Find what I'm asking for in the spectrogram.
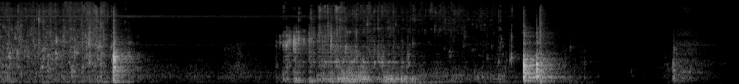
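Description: Water pouring into a cooking pot to boil nana chembu (taro root) in a home kitchen, short splashing bursts separated by quiet gaps, close and fairly loud, no talk.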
